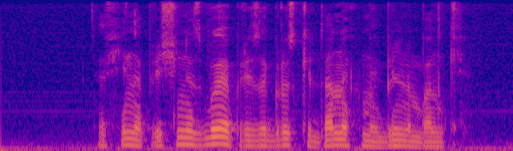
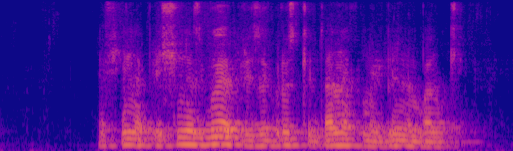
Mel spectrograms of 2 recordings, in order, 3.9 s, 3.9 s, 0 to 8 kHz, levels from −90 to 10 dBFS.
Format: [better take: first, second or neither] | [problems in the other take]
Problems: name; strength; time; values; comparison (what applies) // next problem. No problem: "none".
first | noise reduction (neural separator model SepFormer DNS4)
